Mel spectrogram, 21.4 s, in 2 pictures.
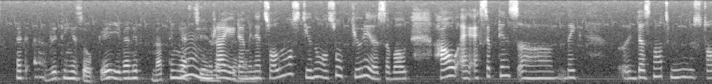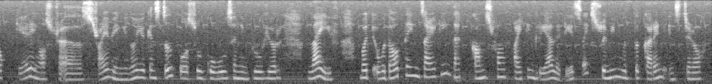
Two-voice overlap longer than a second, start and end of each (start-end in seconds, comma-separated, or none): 2.7-3.9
